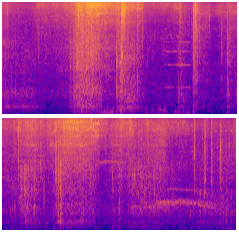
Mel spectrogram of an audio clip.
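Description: Downhill mountain bikes going past on a loose gravel track: their tyres skid and crunch through the dirt in a loud rush about a second and a half in, and again around five to six seconds in.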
